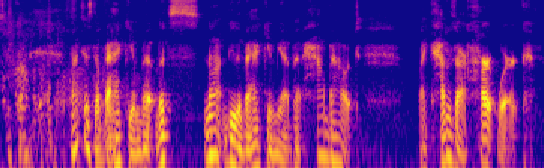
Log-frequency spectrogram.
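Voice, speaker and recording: A man's voice moving at a moderate pace. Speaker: grandfather making science videos for grandchildren. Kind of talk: casual talk to camera for a grandchild. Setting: indoors at home, early morning. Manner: soft-spoken; halting.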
